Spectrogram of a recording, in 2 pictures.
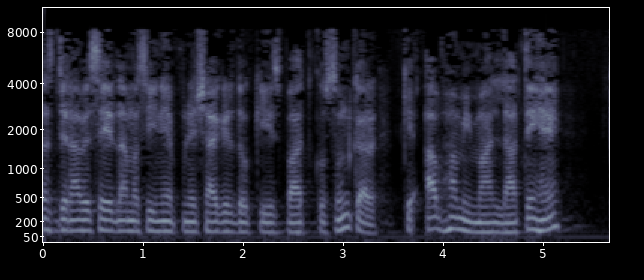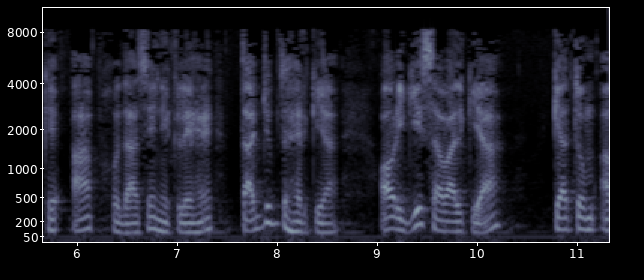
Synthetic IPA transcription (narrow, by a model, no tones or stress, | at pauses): ɐsd͡ʒɐnaːβesɐid̪namɐsiːɦneɐpneʃaːɡɪɾd̪õkiɪsbaːt̪kosʊnkɐɾkeɐbɦɐmiːmaːnlaːt̪eɦɛ̃ | keaːpxʊd̪asenɪkleɦɛ̃t̪aːd͡ʒʊbzɛɦɛɾkijaː | ɔːɾjesɐʋaːlkija̰ | kjaːt̪ʊmɐ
